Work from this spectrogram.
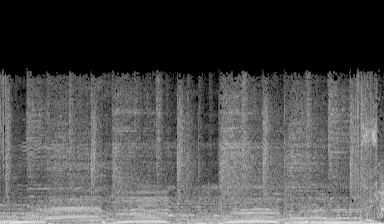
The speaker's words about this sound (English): the winner, as judged on a farm, uh, comes from Holland, the official cow country. Short and sweet, here it is. If cows could sing.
